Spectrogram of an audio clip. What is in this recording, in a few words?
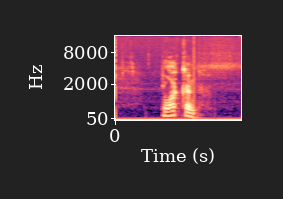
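"plakken", Dutch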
